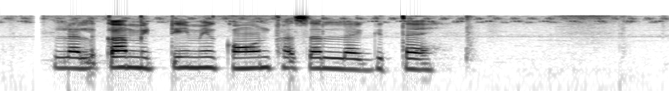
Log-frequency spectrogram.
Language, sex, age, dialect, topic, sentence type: Magahi, male, 18-24, Central/Standard, agriculture, question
